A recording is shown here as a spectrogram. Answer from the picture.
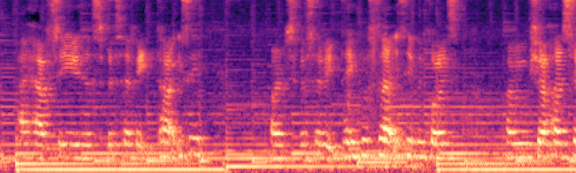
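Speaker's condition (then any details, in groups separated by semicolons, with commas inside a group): Cerebral palsy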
